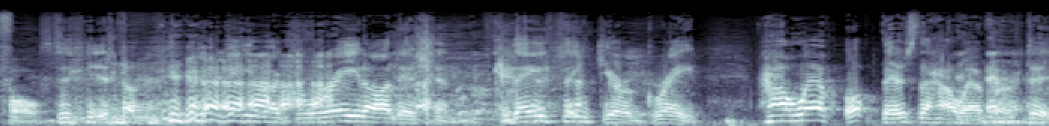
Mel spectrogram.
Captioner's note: laughter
